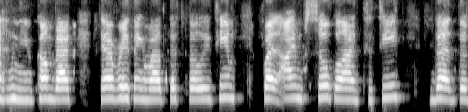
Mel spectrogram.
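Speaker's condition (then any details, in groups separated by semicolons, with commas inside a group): ALS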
